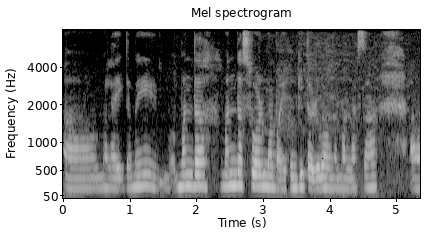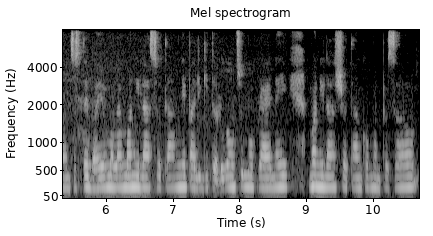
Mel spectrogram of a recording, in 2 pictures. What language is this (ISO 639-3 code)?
nep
